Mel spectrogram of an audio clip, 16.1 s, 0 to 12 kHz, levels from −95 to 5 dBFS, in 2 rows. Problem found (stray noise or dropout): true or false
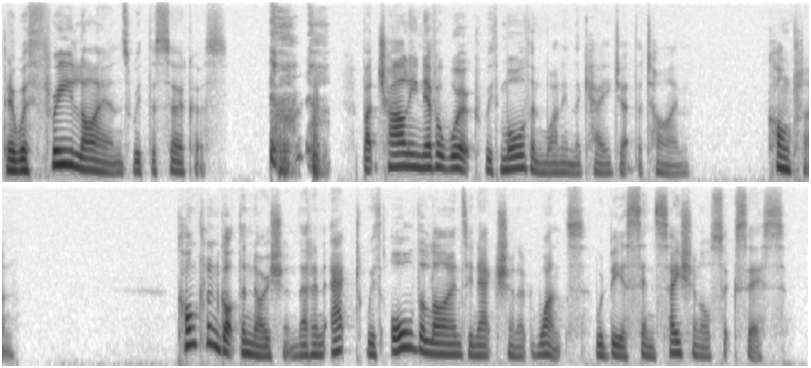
true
